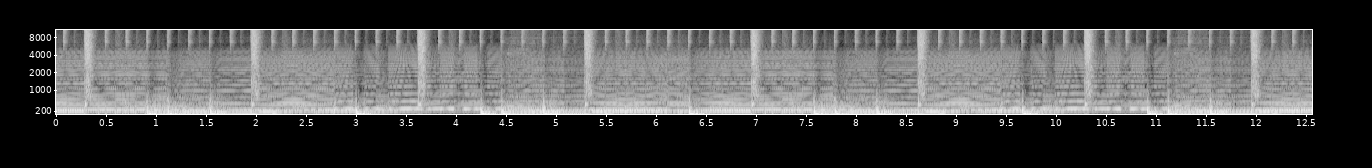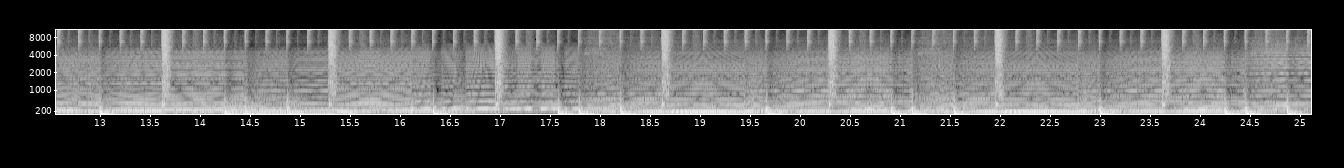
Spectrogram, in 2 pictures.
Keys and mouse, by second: 8.6 s, 8.8 x, 10.6 click, 11.2 s, 14.2 right click, 15.0 s, 15.7 click, 17.5 ctrl+a, 19.1 Tab, 20.1 right click, 23.0 click.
